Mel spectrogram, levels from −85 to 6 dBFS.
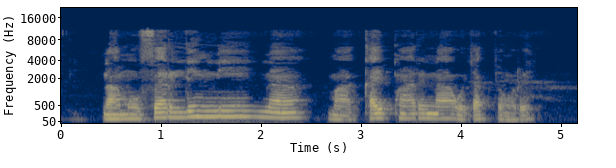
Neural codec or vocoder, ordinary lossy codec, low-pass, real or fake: vocoder, 24 kHz, 100 mel bands, Vocos; Opus, 64 kbps; 10.8 kHz; fake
